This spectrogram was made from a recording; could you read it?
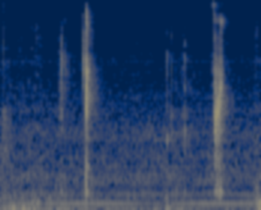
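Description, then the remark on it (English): Scissors being handed over, with two short, crisp clicks about two seconds apart and a few faint taps in between, quiet with no one speaking. “Here's the scissors.”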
